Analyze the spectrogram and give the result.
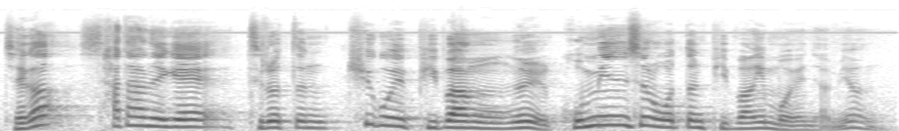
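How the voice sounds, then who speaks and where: Guy preaching a sermon, fairly high voice, gets really fired up then drops quiet, keeps asking the church questions. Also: animated, normal speed. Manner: impassioned, swings from quiet to loud; asks the congregation questions. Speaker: pastor.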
